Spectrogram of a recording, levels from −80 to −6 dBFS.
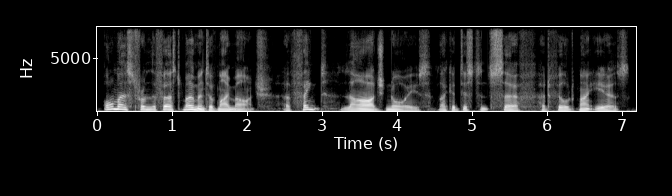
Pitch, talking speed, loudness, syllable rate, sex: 125 Hz, 165 wpm, -18 LUFS, 3.9 syllables/s, male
